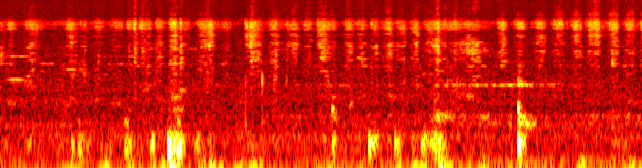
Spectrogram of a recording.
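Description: Near silence: faint rubbing and scraping as hands work on a laptop's copper heatsink, with a couple of light ticks.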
